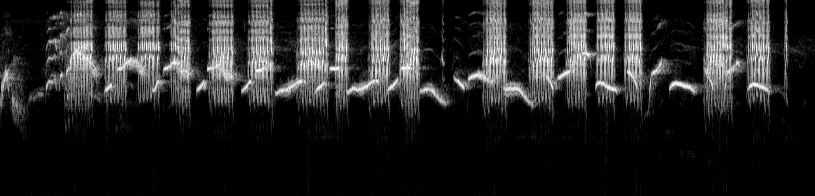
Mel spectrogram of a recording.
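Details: A kept female Chinese hwamei makes rapid, harsh, hissing rasps to excite the male into song. Short whistled upslurs and wavering phrases weave between the buzzy bursts almost without pause.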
